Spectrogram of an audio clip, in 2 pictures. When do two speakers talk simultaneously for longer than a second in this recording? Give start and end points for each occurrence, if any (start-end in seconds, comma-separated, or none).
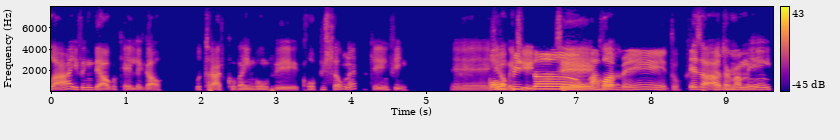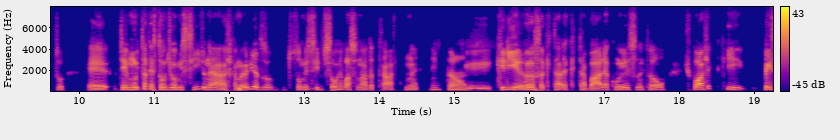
5.8-7.5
